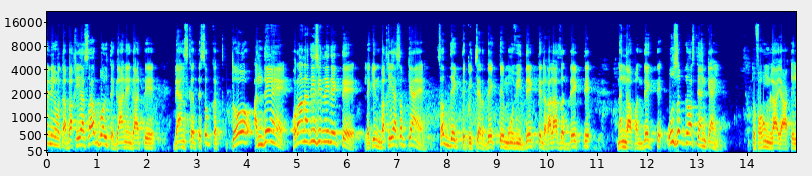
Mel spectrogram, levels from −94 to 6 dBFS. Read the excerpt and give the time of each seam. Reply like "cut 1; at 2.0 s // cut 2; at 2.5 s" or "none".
cut 1; at 3.5 s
